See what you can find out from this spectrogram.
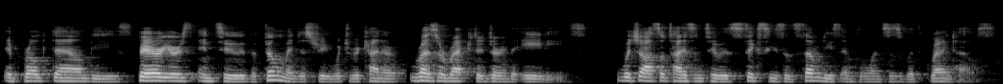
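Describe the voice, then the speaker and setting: A man's voice: a little high, steady tone, normal speed, few pauses. A man co-hosting a podcast, explaining film matters in an informal, casual discussion. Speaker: podcast co-host. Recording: dull, muffled lo-fi podcast audio.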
